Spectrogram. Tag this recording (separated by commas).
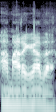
Male speech, Speech, Human voice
